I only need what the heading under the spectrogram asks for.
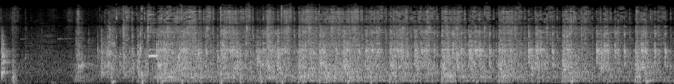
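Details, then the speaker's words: Small single-cylinder engine on a wood chipper, tank near dry, choked fully, no air filter; catches after a pause and runs ragged, sputtering at a quick beat: rough running. Owner suspects a bad float and dirty carburetor needing cleaning. "definitely firing it's got a real bad float"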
